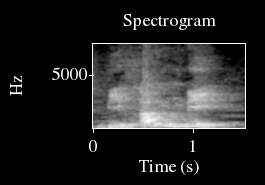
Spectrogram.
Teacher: Hukum tajwidnya izhar, karena min sukun bertemu dal, cara bacanya jelas di bibir.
